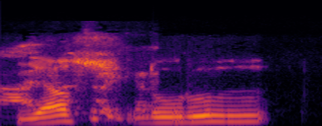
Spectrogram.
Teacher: সদকে আরেকটু মোটা করা দরকার, অন্যথায় সিনের মতো মনে হয়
